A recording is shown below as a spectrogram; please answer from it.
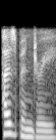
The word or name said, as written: husbandry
